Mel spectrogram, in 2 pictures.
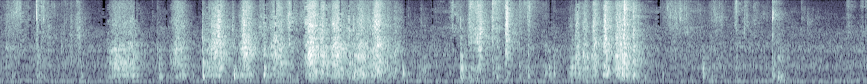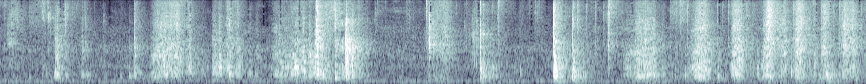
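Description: A metal straightedge scrapes across a canvas in repeated strokes.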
